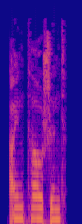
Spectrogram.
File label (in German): "eintauschend", german; adjectives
